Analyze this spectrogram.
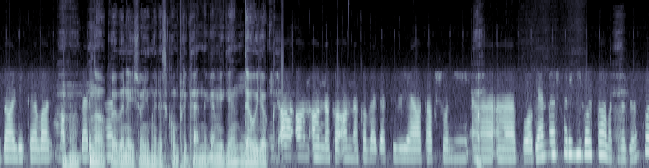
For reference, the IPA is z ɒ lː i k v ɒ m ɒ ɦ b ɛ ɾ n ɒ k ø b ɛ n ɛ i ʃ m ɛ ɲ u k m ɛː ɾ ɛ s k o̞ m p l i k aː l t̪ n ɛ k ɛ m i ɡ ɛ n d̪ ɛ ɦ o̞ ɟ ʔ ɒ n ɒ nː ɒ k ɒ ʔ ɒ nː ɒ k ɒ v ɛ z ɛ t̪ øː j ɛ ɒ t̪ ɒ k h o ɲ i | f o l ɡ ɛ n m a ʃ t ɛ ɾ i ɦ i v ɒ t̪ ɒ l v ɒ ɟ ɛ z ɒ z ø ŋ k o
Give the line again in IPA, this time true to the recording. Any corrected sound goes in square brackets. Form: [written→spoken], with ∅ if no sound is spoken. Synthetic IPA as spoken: z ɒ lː i k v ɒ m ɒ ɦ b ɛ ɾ n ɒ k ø b ɛ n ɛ i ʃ m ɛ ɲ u k m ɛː ɾ ɛ s k o̞ m p l i k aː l t̪ n ɛ k ɛ m i ɡ ɛ n d̪ ɛ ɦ o̞ ɟ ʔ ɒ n ɒ nː ɒ k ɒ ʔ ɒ nː ɒ k ɒ v ɛ z ɛ t̪ øː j ɛ ɒ t̪ ɒ k [h→ʃ] o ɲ i | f o l ɡ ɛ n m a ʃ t ɛ ɾ i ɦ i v ɒ t̪ ɒ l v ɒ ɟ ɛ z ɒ z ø ŋ k o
